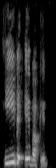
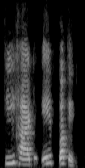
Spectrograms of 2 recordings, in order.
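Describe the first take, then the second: First: He had is shortened to one syllable, he'd. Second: He had is said as two full words.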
